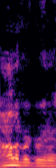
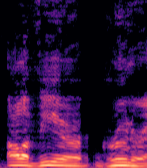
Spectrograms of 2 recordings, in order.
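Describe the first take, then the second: First: The first name is said as Oliver. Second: The first name is said as Olivier. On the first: The speaker calls it wrong. "I like saying Oliver Gruner. It's much easier" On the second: The speaker calls it right. "I think is the correct pronunciation"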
